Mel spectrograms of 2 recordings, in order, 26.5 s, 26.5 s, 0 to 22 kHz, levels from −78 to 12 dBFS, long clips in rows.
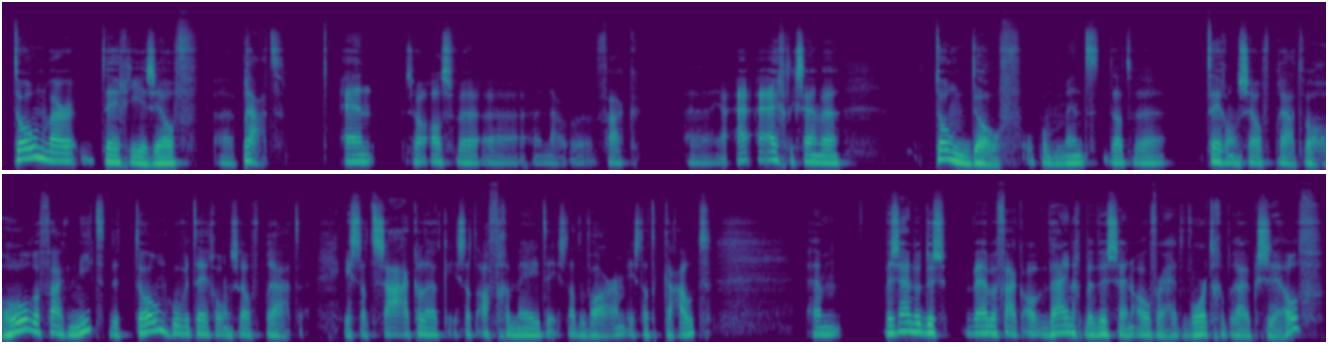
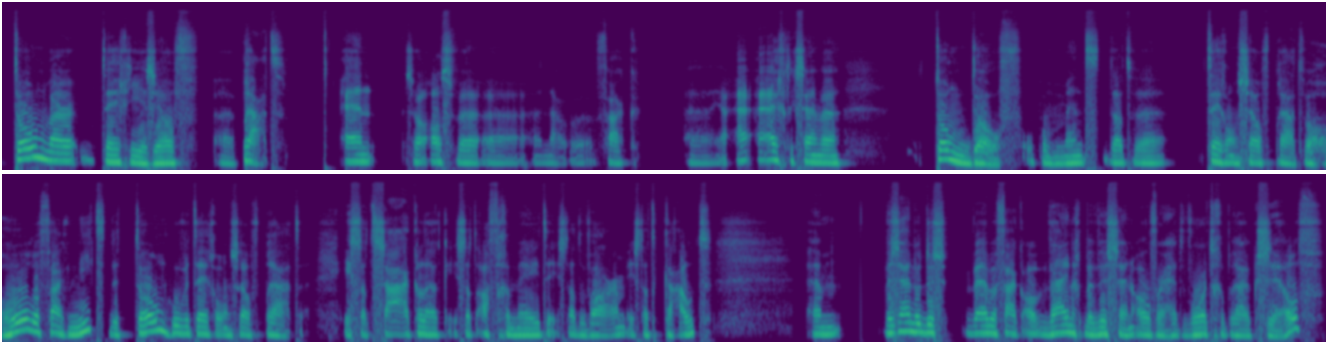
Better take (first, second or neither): first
